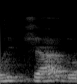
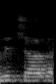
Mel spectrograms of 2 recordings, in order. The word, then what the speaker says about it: Ricciardo: Pois é, o Ricciardo, né? E foi Ele fala demais. Ricardo, mas eu prefiro a pronúncia italiana, até porque eu acho que ano que vem ele vai estar na Ferrari, viu?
